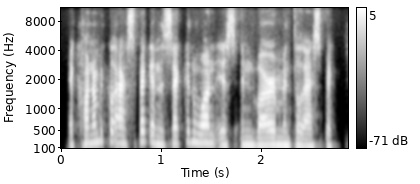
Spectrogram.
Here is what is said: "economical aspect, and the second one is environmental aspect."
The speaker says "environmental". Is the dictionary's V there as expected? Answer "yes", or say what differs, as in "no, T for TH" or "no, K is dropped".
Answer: yes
